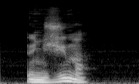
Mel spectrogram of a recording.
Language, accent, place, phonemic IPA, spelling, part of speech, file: French, France, Paris, /ʒy.mɑ̃/, jument, noun, Fr-jument.ogg
- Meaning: 1. mare (female horse) 2. a tall, slim and beautiful woman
